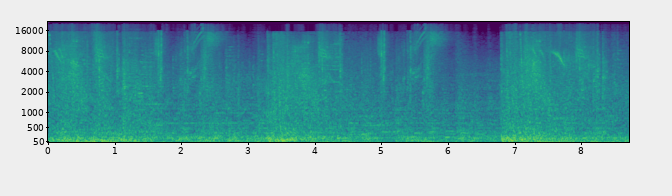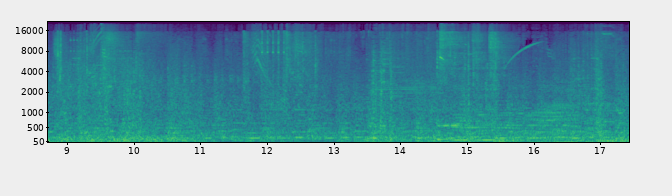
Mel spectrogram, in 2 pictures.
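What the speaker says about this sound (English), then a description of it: "The neutron gun is activating." Neutron gun powering up in the game Transformers: Fall of Cybertron: a loud, continuous wash of heavy mechanical rumbling with booms, crashes and clanks, and a rising whine near the end.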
